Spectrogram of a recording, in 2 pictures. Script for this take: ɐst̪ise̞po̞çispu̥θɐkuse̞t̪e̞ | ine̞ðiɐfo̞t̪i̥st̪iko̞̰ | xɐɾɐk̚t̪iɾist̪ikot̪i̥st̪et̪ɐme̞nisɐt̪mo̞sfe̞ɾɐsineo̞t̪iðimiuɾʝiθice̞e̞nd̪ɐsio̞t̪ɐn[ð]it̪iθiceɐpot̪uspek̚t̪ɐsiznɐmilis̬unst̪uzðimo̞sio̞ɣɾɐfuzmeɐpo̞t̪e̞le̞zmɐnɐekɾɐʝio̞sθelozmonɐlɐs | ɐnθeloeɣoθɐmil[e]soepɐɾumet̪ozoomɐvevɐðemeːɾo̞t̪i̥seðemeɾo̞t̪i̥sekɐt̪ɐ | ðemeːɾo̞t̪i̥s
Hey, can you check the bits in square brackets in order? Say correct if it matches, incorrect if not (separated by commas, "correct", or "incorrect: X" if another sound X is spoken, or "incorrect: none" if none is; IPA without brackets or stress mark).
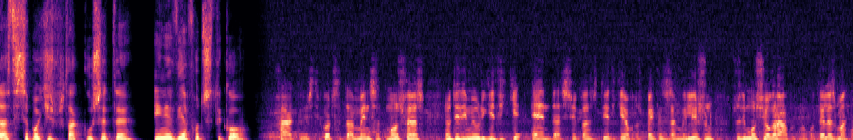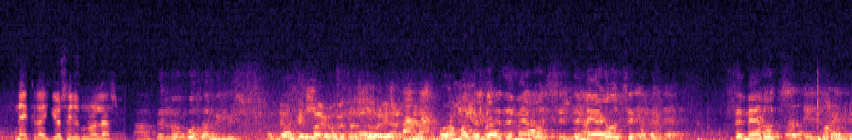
incorrect: z, incorrect: i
